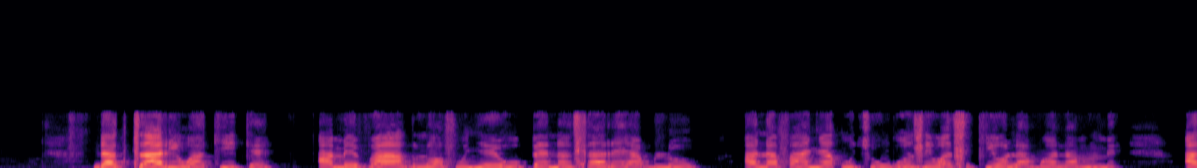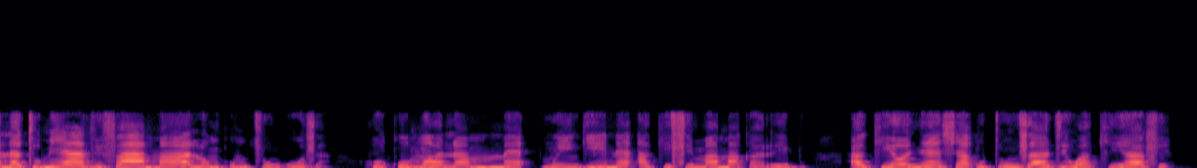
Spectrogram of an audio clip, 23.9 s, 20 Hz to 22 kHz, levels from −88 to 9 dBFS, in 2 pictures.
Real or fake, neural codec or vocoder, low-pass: fake; codec, 16 kHz, 6 kbps, DAC; 7.2 kHz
